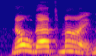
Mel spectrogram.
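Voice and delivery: put-on loud, high childish "mine!" protest; mock squabble. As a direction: play a grabby senior shouting "mine". Voicing seniors arguing over coasters.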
